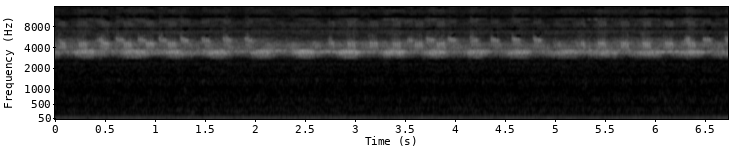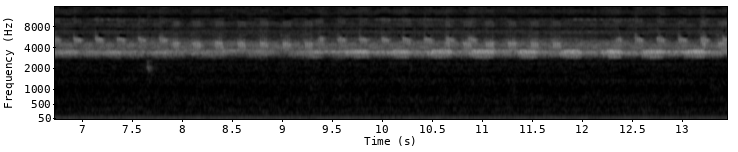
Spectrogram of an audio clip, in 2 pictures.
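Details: Crickets and other insects in an autumn night chorus near a streetlamp, a steady high band of pulsed chirps layered over a continuous trill, several callers overlapping without pause.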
